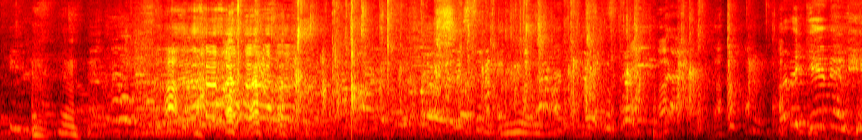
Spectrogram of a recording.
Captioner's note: audience laughs and claps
